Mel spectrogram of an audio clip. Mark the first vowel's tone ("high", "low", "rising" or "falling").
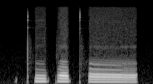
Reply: high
